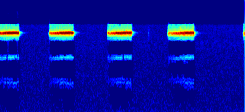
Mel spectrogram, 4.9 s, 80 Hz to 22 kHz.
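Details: Bell cricket song from the National Institute of Biological Resources, 2020: bright, high, ringing bursts about half a second long, repeated roughly once a second with short silent gaps, over a quiet background.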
